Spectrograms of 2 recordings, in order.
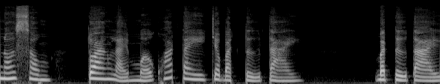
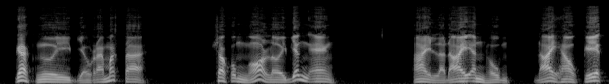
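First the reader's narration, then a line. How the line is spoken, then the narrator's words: Shouted command. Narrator (Vietnamese): Bạch Tự Tại quát lên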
